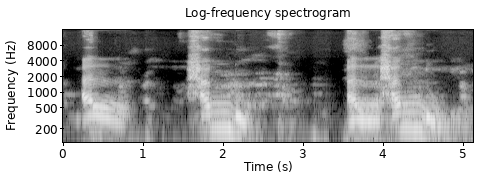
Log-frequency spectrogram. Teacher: lam bukan huruf qalqalah. Hilangkan bunyi la. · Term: Tawasud atau pertengahan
